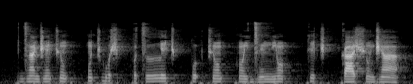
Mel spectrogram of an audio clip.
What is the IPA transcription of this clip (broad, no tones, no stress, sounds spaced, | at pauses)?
d͡z ã d͡ʒ ẽ t͡ʃ ũ k pː ũ t͡ʃ ɡʷ a ʃ pː ɵ t͡s lː i t͡ʃ pː u ʔ t͡ʃ õ kː õ j d͡z ĩ n j õ ʔ kː i t͡ʃ kː a ʃ ũ d͡ʒ ã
